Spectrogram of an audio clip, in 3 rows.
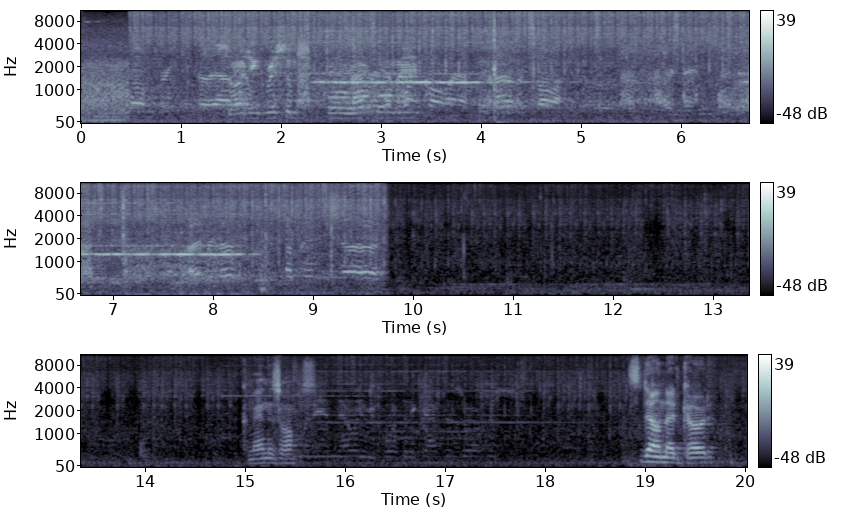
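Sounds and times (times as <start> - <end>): room hum: 0.0 - 20.0
overlapping background voices: 0.5 - 9.8
steady high tone: 0.5 - 9.8.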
